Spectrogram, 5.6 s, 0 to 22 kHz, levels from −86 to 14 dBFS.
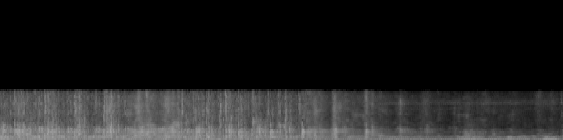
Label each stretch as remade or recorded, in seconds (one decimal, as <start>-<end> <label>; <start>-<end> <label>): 0.0-1.3 recorded; 1.3-1.8 remade; 1.8-3.1 recorded; 3.1-5.6 remade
